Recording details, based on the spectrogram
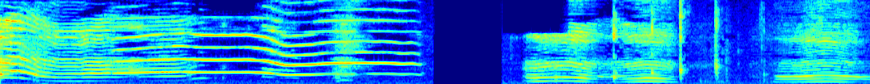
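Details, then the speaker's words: Infant crying and whimpering in two high-pitched, wavering bursts with a short pause while being taken for a walk and soothed; ordinary fussing cry. "oh non faut pas pleurer pas pleurer on balade on promène"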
